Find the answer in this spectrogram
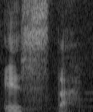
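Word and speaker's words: Estha: Se casó con una mujer llamada Esta. E-S-T-H-A, no esta. Aclarando. O sea, se pronuncia gesta. No, No. porque no lleva H.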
